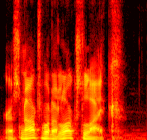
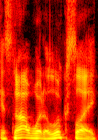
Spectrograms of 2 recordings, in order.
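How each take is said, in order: First: It is said in a very deep voice. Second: It is said in a normal voice.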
